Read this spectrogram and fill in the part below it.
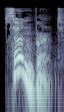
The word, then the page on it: sunburnt: British English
